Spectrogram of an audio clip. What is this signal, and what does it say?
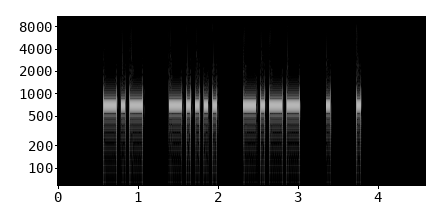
Morse code, heard as a keyed tone, about 22 wpm, spaced as for 16 wpm, 700 Hz. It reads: K6YEE
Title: USA Call Signs - 5 Characters - 2x Character Spacing - 22wpm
